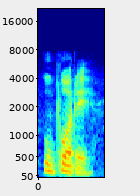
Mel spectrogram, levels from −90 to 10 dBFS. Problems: continuous background conversations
